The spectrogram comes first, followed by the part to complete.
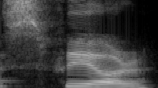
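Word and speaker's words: sphere: यहां पर देखिए ये है स्फीयर। स्फीयर स्फीयर। अब यहां पर फ यह पी एच है ना इसको फ करके पढ़ रहे हैं।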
